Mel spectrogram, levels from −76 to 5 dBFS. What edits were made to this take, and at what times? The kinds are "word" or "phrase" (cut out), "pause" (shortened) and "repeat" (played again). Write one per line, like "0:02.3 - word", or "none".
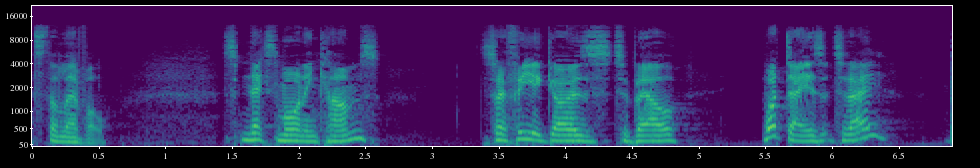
0:01.5 - word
